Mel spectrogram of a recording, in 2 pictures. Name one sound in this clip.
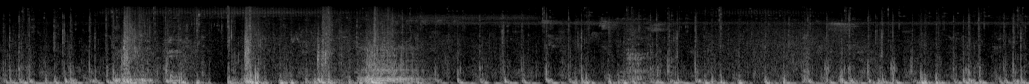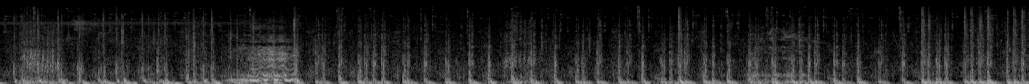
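A horse's hooves thud steadily at a gallop.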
